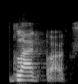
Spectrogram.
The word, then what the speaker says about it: BLCK: she's a project manager do you pronounce it black be or no it's it's called black box black box okay because the the logo is just blck um and this is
